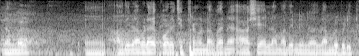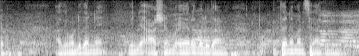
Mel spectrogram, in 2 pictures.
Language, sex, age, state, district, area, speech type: Malayalam, male, 18-30, Kerala, Malappuram, rural, spontaneous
